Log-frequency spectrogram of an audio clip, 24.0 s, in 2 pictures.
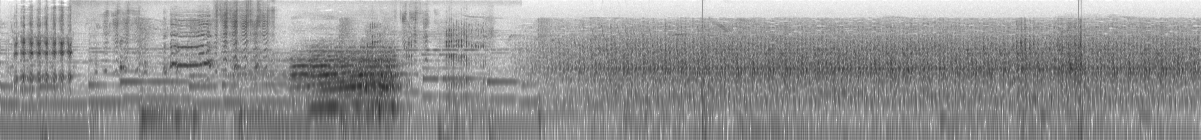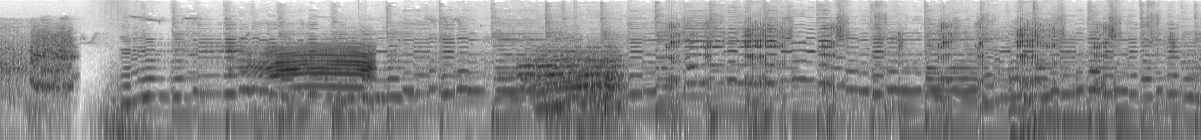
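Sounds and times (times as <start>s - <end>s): background music: 0.0s - 11.6s, 13.3s - 24.0s
cow mooing: 2.0s - 5.0s, 13.5s - 15.8s, 17.1s - 24.0s.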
